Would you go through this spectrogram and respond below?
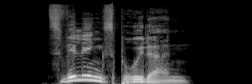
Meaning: dative plural of Zwillingsbruder
- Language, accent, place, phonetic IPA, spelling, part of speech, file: German, Germany, Berlin, [ˈt͡svɪlɪŋsˌbʁyːdɐn], Zwillingsbrüdern, noun, De-Zwillingsbrüdern.ogg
